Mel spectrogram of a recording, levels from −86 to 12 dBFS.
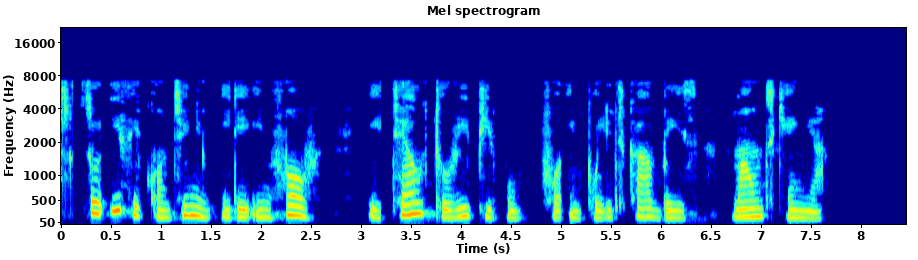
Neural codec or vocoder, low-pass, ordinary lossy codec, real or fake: vocoder, 22.05 kHz, 80 mel bands, Vocos; 7.2 kHz; none; fake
